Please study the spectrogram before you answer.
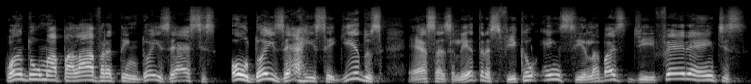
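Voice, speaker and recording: A man's voice: sits high, very animated, takes it slowly, hardly any pauses, full character voice. A man voicing Beto, a curious schoolboy who carefully answers a teacher's questions. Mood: thoughtful.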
